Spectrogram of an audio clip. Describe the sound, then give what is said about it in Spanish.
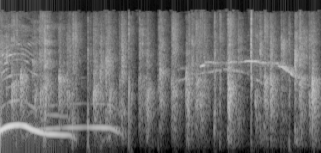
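A crowd applauds with dense, steady clapping for a couple of seconds, opening with a short vocal whoop and later joined by a faint high whistle. “Entonces, un aplauso otra vez.”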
